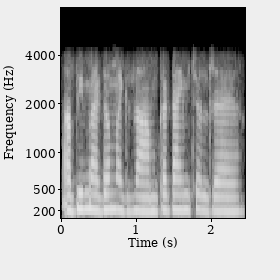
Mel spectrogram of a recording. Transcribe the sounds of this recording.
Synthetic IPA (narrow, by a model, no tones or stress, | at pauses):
ɐ̰bʱimɛːɖəmekzaːmkaʈaːɪmt͡ʃɐlɾaɦɛ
